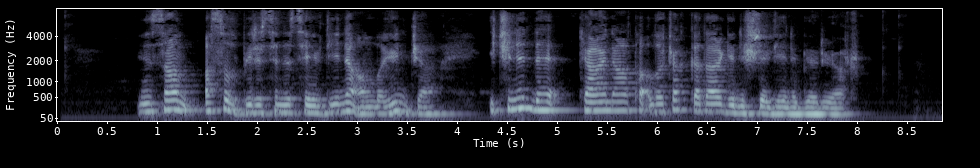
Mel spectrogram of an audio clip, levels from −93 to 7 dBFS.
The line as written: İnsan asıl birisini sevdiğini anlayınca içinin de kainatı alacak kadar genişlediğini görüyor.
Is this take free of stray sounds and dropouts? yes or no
yes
